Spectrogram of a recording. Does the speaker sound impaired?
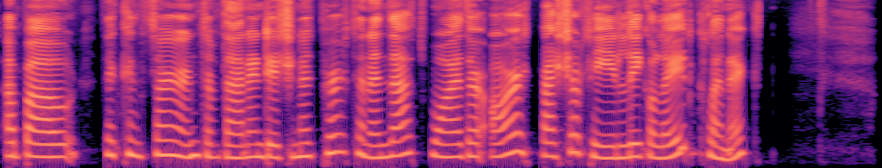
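Yes: profound hearing loss, congenital, bilateral; hearing aid right ear only.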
